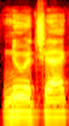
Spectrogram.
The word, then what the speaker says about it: Newacheck: Am I saying it right? Newacheck? Yes, you are. Okay, great, because it's Polish. It's like Czechoslovakian. Okay, all right, close enough, Yeah, right? yeah. Furry hats. Newacheck.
